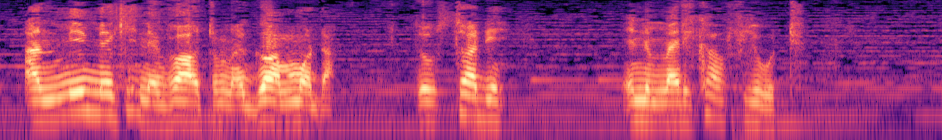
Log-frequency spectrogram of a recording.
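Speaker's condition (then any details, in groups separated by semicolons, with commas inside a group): Cerebral palsy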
